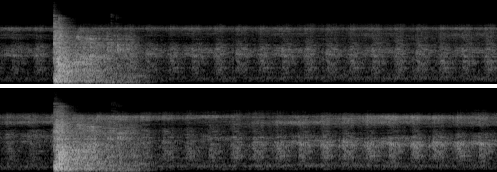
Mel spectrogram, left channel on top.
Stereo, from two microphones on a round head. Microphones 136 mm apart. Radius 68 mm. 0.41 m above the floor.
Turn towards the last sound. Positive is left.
turn(degrees=55)  # may be behind; listen again after turning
